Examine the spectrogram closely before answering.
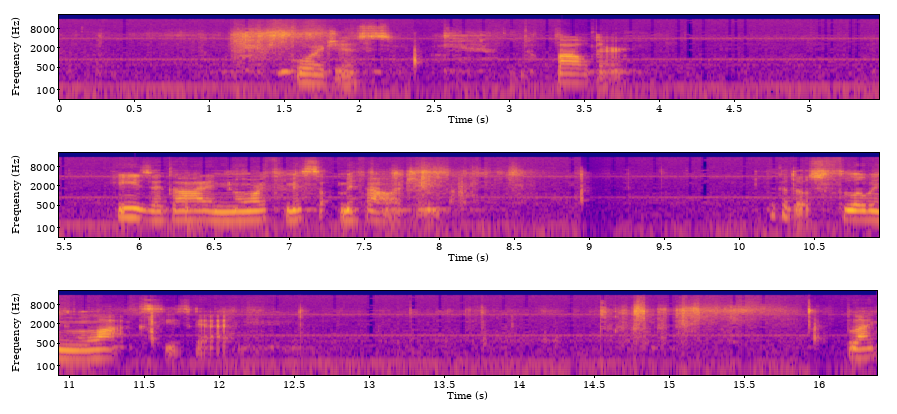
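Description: Book pages rustle as they are turned by hand.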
